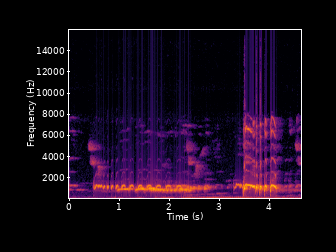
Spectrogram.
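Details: Female local zebra dove calling to a rival, giving a long string of quick, beaded, trilling coos that waver slightly in pitch, then a loud clattering burst of sharp notes near the end, over a low steady hum.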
